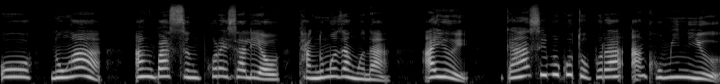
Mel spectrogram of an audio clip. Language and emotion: Bodo, fearful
